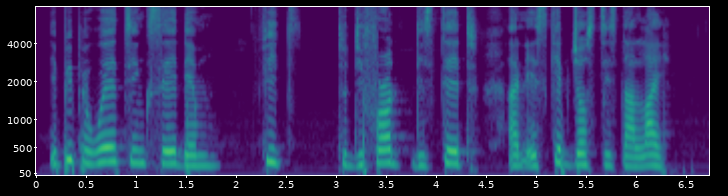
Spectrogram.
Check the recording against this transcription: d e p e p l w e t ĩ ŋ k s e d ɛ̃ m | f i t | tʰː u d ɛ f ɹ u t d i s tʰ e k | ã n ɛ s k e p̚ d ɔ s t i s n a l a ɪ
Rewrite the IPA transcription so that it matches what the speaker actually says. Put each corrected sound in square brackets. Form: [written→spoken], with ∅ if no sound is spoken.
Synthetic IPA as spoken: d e p [e→i] p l w e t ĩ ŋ k s e d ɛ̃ m | f i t | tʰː u d [ɛ→i] f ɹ [u→ɔ] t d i s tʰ e [k→t] | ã n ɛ s k e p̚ [d→d͡ʒ] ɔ s t i s n a l a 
